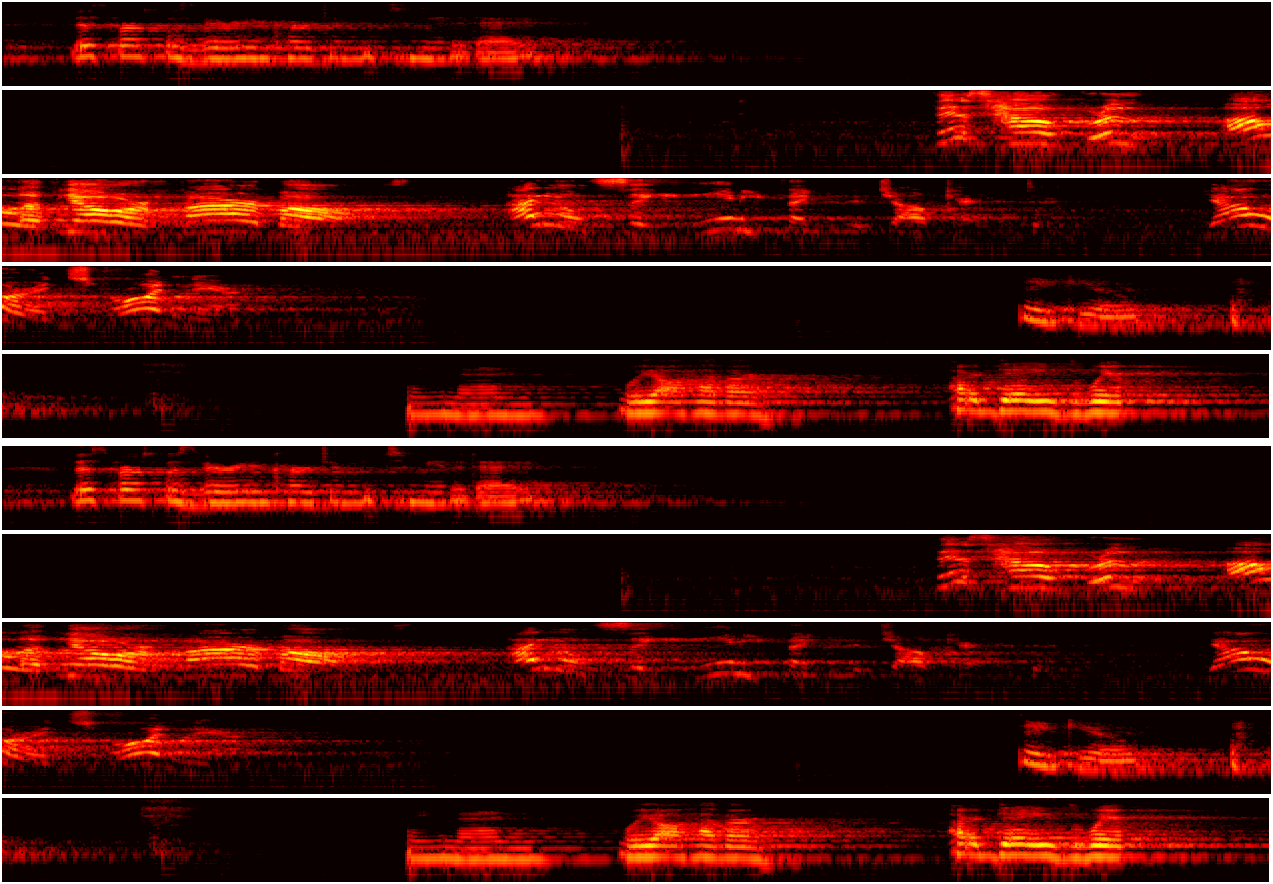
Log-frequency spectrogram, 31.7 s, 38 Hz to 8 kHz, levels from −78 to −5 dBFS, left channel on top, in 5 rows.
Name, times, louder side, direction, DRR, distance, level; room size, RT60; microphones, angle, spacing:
voice 1, 0.1-2.7 24.1-24.8 25.2-25.3 26.0-26.3, right 2 dB, 40° right, 2 dB, 1.6 m, -44 dB
voice 2, 11.0-12.1 12.4-14.5 15.2-16.8 17.1-17.6 18.7-20.2, left 4 dB, 60° left, 10 dB, 0.8 m, -31 dB
voice 3, 27.4-28.1 28.5-29.2 30.1-31.0, right 2 dB, 25° right, 4 dB, 0.6 m, -35 dB
30.0 x 26.0 x 4.0 m, 2.5 s
head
